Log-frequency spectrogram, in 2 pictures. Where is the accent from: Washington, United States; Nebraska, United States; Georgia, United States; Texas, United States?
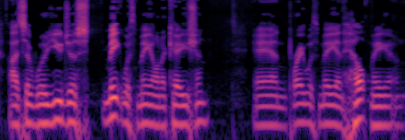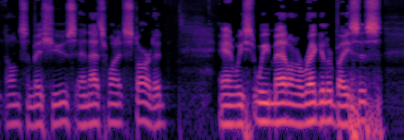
Texas, United States; Dallas; now in Rockwall, United States; I grew up in Dallas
